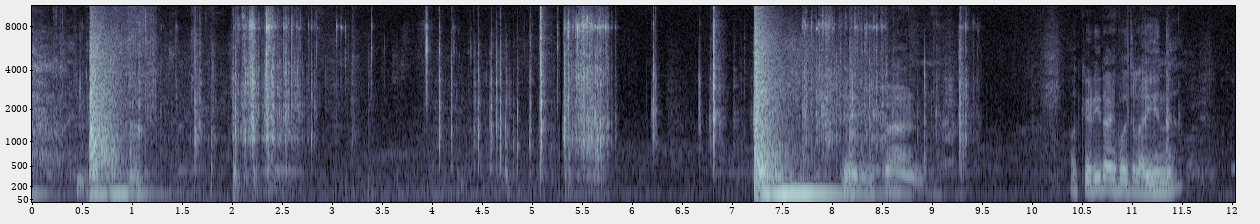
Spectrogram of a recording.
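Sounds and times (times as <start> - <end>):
firearm handling clicks and rattles: 1.4 - 7.2, 7.8 - 9.5
rifle shot ringing: 7.2 - 8.4.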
